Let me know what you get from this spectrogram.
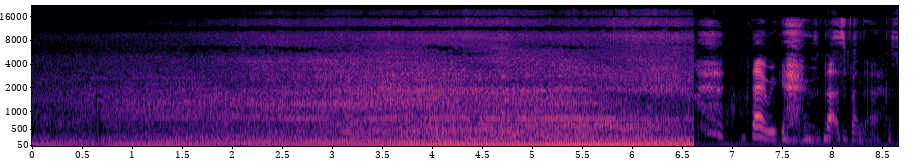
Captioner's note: motor noise in background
